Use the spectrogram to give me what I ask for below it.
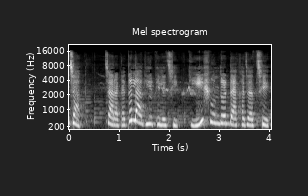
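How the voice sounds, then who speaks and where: An eager, earnest orphan village girl in a cartoon with a moral is played by a woman whose natural voice is high and paced normally. The character exclaims and thinks out loud to herself, while music plays behind her.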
